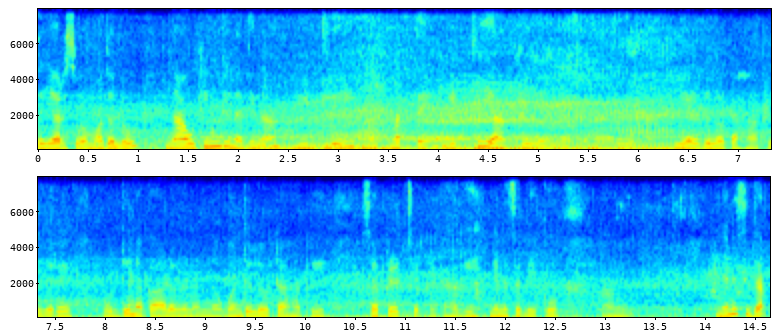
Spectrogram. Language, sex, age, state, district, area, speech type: Kannada, female, 30-45, Karnataka, Bangalore Rural, rural, spontaneous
